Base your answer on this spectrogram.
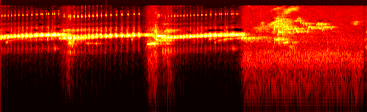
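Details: A Western chorus frog in a Michigan wetland in spring gives rising, pulsed trills that sound like fingers run along a plastic comb; it is a small frog with a white stripe along its upper lip.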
